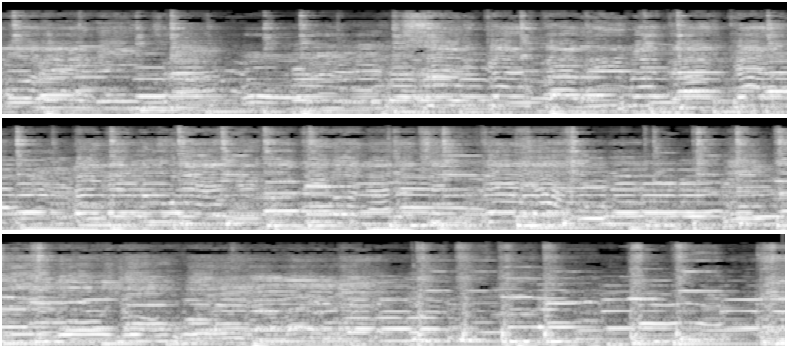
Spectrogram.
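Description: Live salsa band playing an instrumental passage, with a repeating bass line and percussion strikes under held melody notes.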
